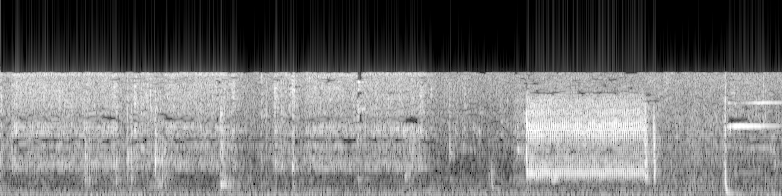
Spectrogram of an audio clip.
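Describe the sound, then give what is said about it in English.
A telephone being dialed: a series of small clicks over a crackly, hissing background, followed by a steady electronic tone for about a second, then a soft thump near the end. “Let me make one phone call.”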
